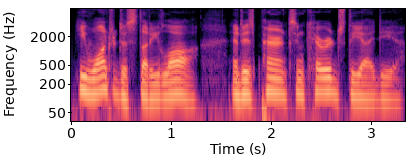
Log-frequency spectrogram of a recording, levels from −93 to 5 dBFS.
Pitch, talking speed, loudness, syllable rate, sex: 110 Hz, 195 wpm, -17 LUFS, 6.1 syllables/s, male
